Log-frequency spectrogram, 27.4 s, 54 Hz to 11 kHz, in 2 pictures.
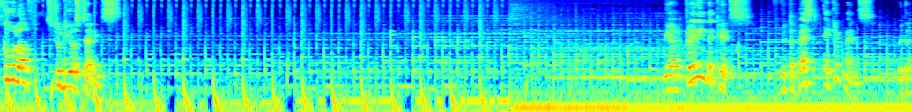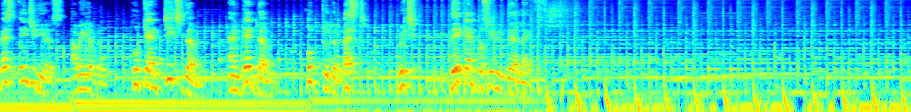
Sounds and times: Speech: 0.0 - 1.8, 10.0 - 21.9
Music: 0.0 - 27.3.

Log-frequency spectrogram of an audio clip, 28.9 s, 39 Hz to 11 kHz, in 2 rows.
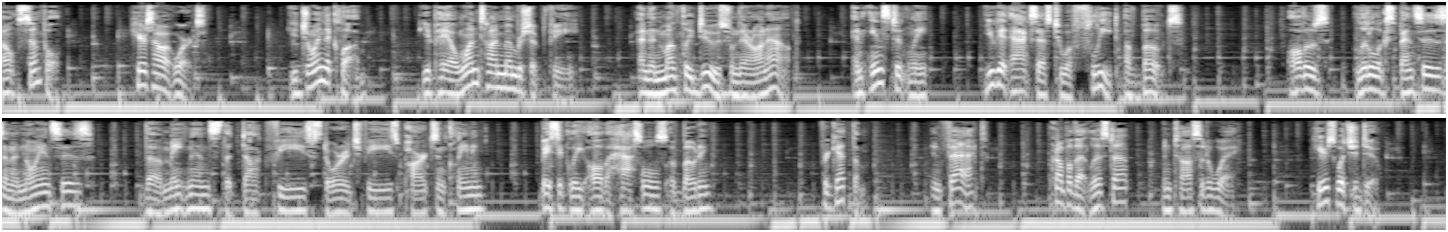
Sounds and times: Speech: 0.0 - 0.6, 1.3 - 2.1, 2.9 - 5.8, 6.4 - 11.9, 12.9 - 21.6, 22.6 - 23.2, 23.8 - 24.3, 24.9 - 26.8, 27.6 - 28.3
Music: 0.0 - 28.8.

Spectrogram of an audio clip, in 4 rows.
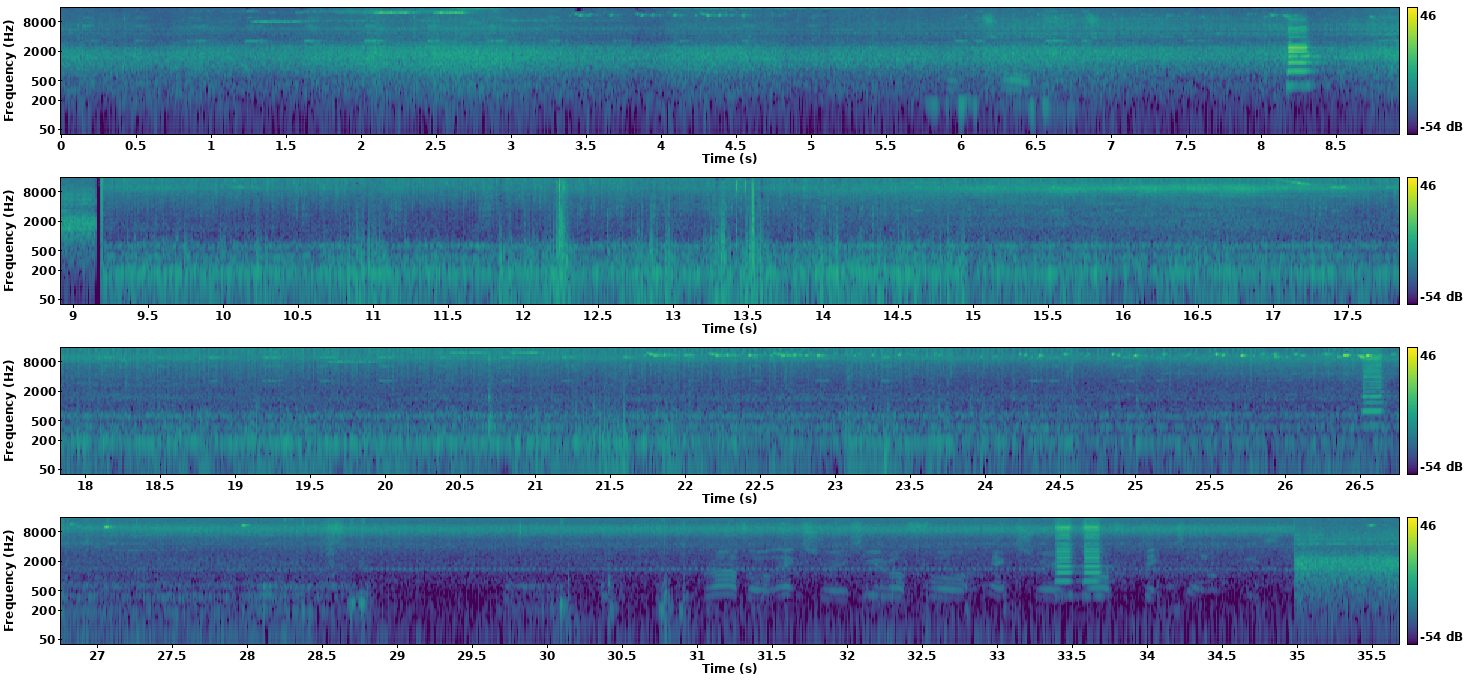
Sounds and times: Car: 0.0 - 35.6
Outside, urban or manmade: 0.0 - 35.6.

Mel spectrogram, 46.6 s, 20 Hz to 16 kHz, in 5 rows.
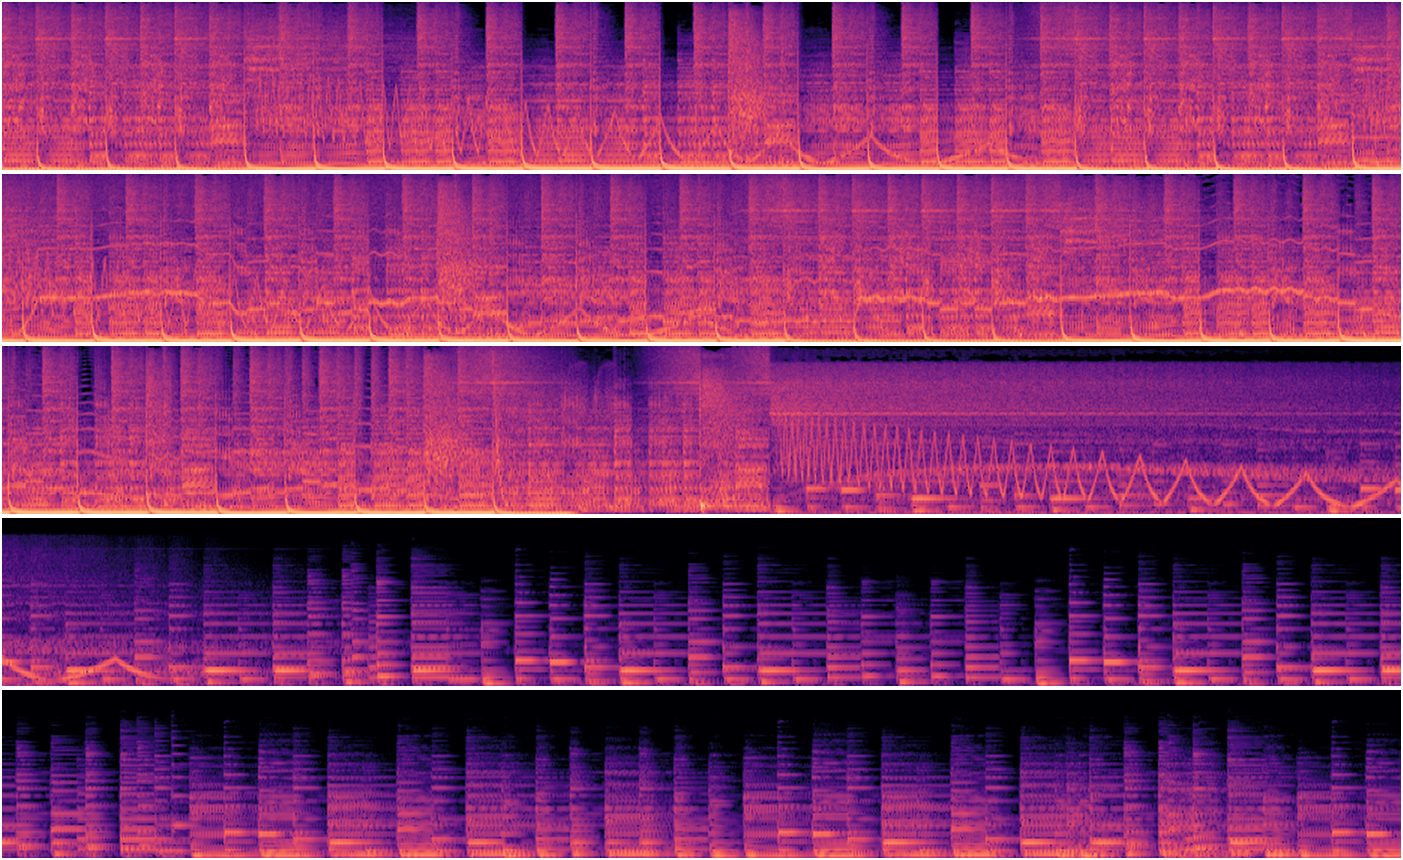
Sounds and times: Music: 0.0 - 46.6.

